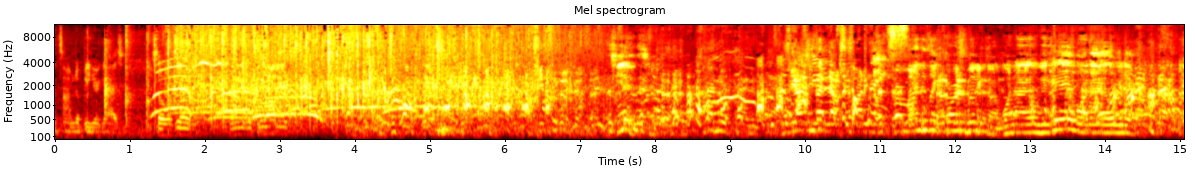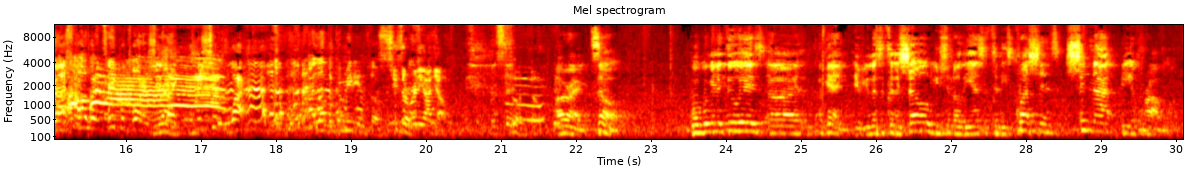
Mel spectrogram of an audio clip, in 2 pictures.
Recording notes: The guys host a live event for fans of the podcast, some audio from the MOPPC live game show.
